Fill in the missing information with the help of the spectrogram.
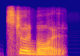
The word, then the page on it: stoolball: Indian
